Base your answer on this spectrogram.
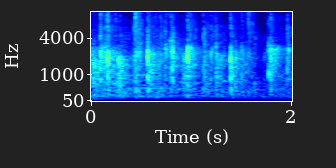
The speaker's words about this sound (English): I need somebody to clap right now because you're sleeping on me.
